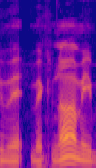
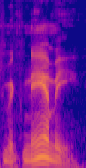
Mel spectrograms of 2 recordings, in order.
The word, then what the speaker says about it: McNamee: Looks like it should be McNamee, but it's McNamee.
